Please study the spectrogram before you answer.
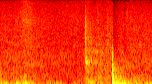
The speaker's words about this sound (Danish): lukker lige døren, så vi kan få den pisket op.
